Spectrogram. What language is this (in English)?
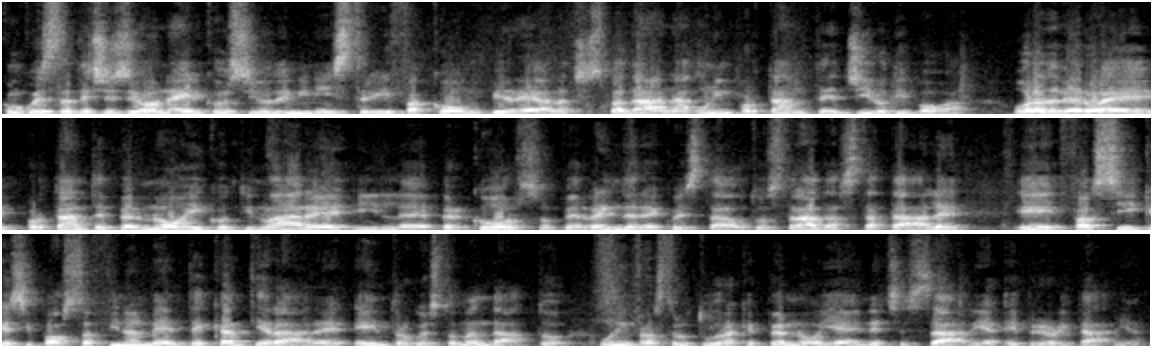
Italian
